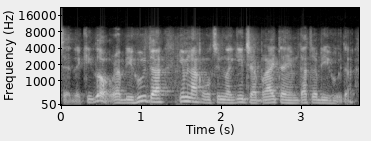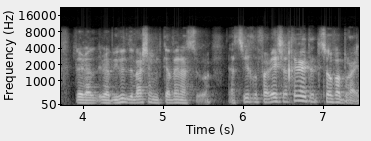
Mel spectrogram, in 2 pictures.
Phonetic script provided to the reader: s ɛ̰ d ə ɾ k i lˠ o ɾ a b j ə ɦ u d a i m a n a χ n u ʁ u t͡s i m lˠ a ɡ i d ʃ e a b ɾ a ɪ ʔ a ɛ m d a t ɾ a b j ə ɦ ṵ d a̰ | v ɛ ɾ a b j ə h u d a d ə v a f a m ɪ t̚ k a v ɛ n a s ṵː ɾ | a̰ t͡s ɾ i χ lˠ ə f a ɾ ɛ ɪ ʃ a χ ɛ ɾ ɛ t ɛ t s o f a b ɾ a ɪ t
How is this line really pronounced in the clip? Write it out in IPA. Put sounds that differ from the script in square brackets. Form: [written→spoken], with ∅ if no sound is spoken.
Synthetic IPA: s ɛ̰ d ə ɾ k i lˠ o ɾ a b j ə ɦ u d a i m a n a χ n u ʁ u t͡s i m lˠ a ɡ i d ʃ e a b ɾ a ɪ [ʔ→t] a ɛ m d a t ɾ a b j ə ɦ ṵ d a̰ | v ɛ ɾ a b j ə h u d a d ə v a [f→ʃ] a m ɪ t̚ k a v ɛ n a s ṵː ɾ | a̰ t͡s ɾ i χ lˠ ə f a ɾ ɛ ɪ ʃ a χ ɛ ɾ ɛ t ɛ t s o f a b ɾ a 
